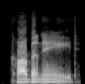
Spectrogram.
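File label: "carbonade", American English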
